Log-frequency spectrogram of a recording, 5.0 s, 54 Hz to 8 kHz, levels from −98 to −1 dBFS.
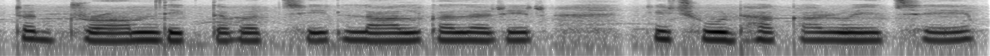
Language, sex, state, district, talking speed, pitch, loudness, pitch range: Bengali, female, West Bengal, Cooch Behar, 110 wpm, 225 Hz, -16 LUFS, 215-230 Hz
